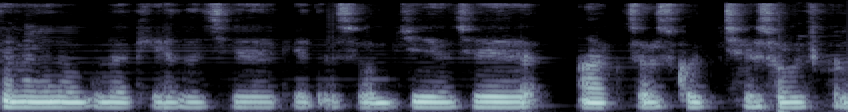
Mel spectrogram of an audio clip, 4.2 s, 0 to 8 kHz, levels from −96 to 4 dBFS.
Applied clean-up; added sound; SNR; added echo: neural mask model DeepFilterNet 3.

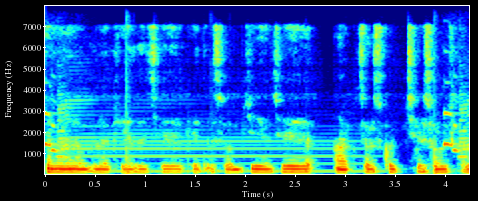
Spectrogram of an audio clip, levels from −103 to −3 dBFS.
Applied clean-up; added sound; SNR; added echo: none; Wind instrument, woodwind instrument; 16 dB; reverberation time 0.2 s.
